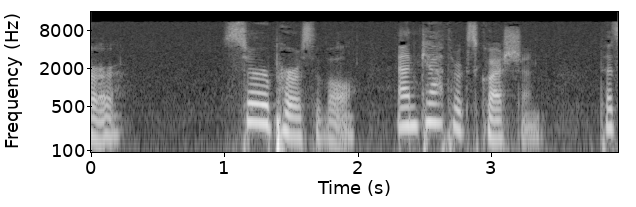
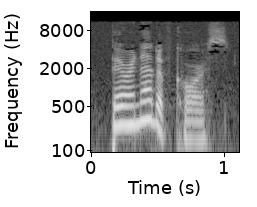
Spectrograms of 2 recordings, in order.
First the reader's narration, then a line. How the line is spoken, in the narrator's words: She paused for a moment, and then answered, rather coldly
